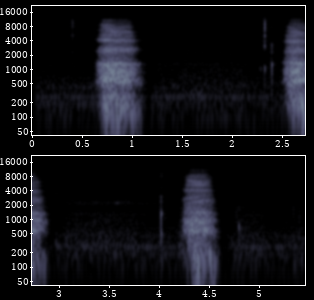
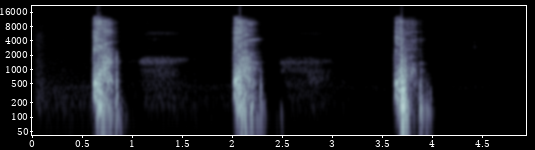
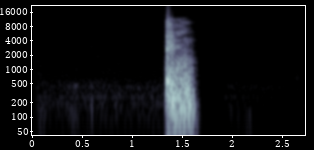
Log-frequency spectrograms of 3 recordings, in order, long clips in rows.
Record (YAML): exhalation_length: 5.5 s
exhalation_amplitude: 4582
exhalation_signal_mean_std_ratio: 0.35
three_cough_length: 4.9 s
three_cough_amplitude: 32768
three_cough_signal_mean_std_ratio: 0.25
cough_length: 2.7 s
cough_amplitude: 32768
cough_signal_mean_std_ratio: 0.23
survey_phase: beta (2021-08-13 to 2022-03-07)
age: 18-44
gender: Female
wearing_mask: 'No'
symptom_none: true
smoker_status: Ex-smoker
respiratory_condition_asthma: false
respiratory_condition_other: false
recruitment_source: Test and Trace
submission_delay: 1 day
covid_test_result: Negative
covid_test_method: RT-qPCR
